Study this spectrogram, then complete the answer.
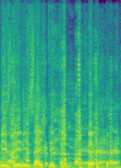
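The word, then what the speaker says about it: Deniz Aytekin: Non, mais c'est la prononciation qui est assez différente, quoi. Vous le prononcez la turque, là? Oui. Denis Ajtekin.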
